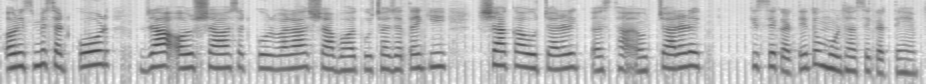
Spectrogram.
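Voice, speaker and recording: A woman teacher giving an exam revision lesson, repeating each rule and quizzing her listeners. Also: sits high. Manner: repeats rules and asks questions to the class.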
